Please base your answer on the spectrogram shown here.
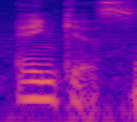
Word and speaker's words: Ancus: How do you pronounce the last name? I have been pronouncing it Ancus.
